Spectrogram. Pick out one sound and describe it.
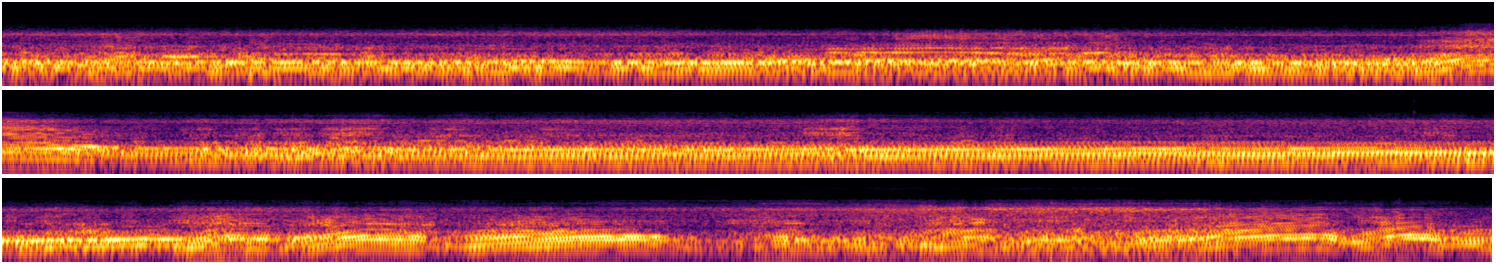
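Water splashes and sprays as quad bikes plough through it.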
